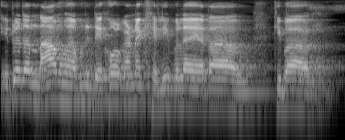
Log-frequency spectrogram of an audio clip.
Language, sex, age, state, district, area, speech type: Assamese, male, 30-45, Assam, Chirang, urban, spontaneous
